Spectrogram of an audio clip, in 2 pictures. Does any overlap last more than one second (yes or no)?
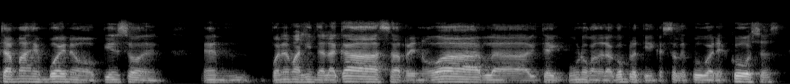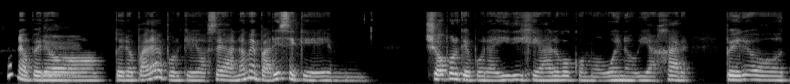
no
